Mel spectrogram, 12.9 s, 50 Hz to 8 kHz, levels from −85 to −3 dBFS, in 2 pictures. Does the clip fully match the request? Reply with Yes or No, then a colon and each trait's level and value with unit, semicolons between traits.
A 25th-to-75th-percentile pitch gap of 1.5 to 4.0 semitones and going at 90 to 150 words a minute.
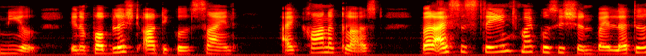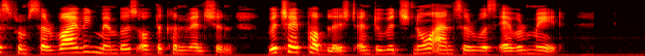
No: wide, 5.6 semitones; average, 145 wpm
